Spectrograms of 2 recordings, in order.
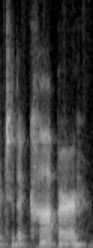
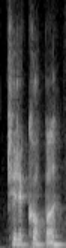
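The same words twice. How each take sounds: First: Said in the usual way. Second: Mock British pronunciation of copper; British accent. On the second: Gamer teasing how the British say copper, mock British accent. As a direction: put on a lazy British accent. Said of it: "Why do the British talk like that".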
